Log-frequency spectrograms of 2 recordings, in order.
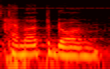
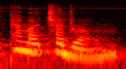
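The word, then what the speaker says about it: Pema Chödrön: You see, that year the commencement speaker was Pemma Padon of If you don't know her name, it's probably because I pronounced it incorrectly. It's Pemma Chadron.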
